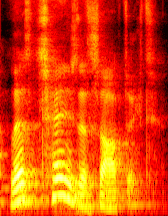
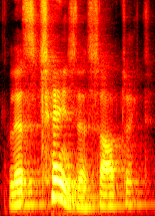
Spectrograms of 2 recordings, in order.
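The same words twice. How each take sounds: First: CHANGE stressed, falling at the end. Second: CHANGE stressed, rising at the end. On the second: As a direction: say "change" with weight and lift the end. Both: Shown as a demonstration. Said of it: "we say".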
